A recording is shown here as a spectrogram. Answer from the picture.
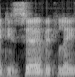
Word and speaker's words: deservedly: So if the main stress falls on the syllable that precedes the ed-ly ending, we say idly. Allegedly, markedly, confessedly, deservedly, supposedly, fixedly, advisedly.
